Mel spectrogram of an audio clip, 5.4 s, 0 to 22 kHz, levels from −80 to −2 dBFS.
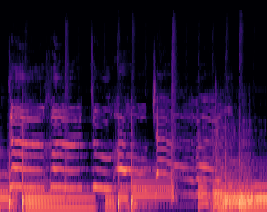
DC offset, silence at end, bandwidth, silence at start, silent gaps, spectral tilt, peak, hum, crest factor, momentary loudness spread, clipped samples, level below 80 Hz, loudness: under 0.1%; 0 s; 14 kHz; 0 s; none; -8 dB/octave; -6 dBFS; none; 20 dB; 11 LU; under 0.1%; -38 dBFS; -28 LUFS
